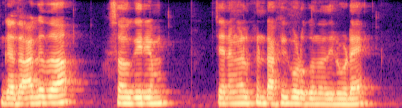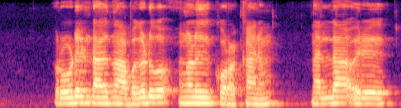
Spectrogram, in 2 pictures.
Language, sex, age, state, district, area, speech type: Malayalam, male, 18-30, Kerala, Kannur, rural, spontaneous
